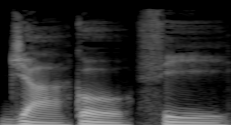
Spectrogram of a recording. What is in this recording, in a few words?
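"jakothi", concatenated syllables; Affixing experiment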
